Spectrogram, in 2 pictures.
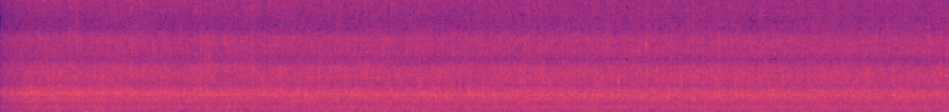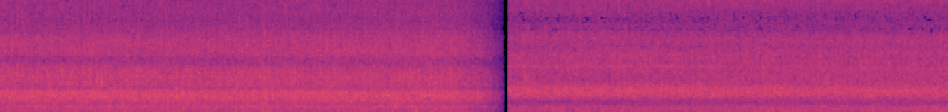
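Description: Water rushing steadily, a continuous even roar of falling or flowing water. About three quarters of the way through it drops out for an instant and resumes a little duller.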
